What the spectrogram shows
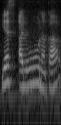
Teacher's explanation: سین پر حمز کریں گے سیٹی کی آواز کے ساتھ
